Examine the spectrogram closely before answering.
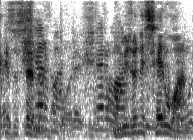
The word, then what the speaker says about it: Σερουάν: Νομίζω είναι Σερουάν. Δεν προφέρετε το W. Σερουάν.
